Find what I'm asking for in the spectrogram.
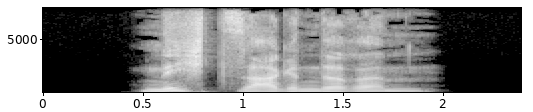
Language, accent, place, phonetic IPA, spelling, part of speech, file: German, Germany, Berlin, [ˈnɪçt͡sˌzaːɡn̩dəʁəm], nichtssagenderem, adjective, De-nichtssagenderem.ogg
- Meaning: strong dative masculine/neuter singular comparative degree of nichtssagend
